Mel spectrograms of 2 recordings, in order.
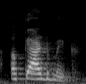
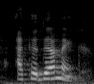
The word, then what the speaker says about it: academic: अब इस वर्ड को बहुत सारे लोग गलत प्रोनाउंस करते हैं एज अकेडमिक, अकेडमिक, पर इस वर्ड की सही प्रोनाउंसिएशन है एकेडमिक, एकेडमिक।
